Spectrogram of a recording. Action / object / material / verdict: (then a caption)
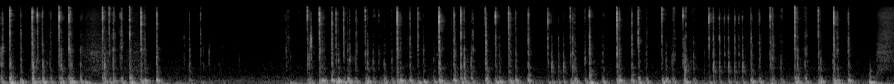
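tap / laptop keyboard with plastic keys tapped by long acrylic nails / plastic / none. Long acrylic nails type on the black plastic keys of a MacBook Pro laptop keyboard, making rapid clicky taps with bright, sharp nail clicks over a low thud from each keypress. The typing pauses briefly around the two-second mark, then resumes in steady bursts.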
